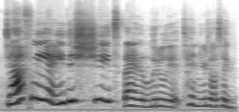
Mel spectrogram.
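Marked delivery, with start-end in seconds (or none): 0.1-1.2 whiny cousin. Retold or imitated. Cousin wakes her at night.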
